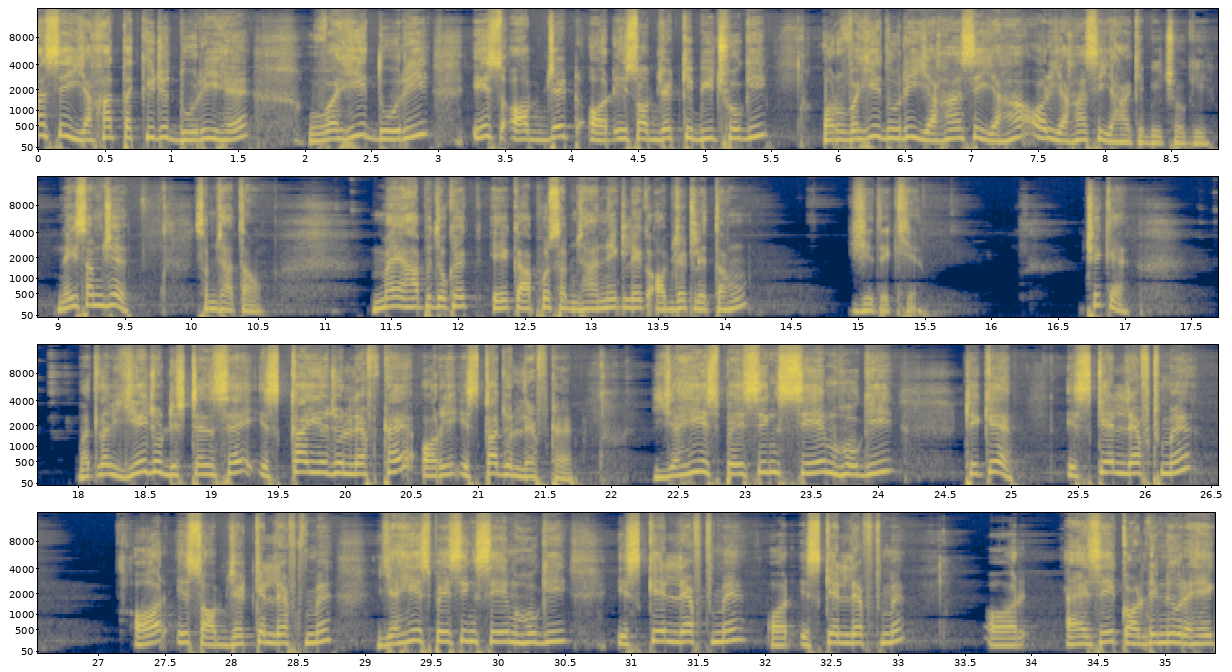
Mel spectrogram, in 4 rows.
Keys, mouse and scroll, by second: 10.9 click, 13.4-15.9 drag, 15.9 scroll up 1, 21.8-35.3 drag.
